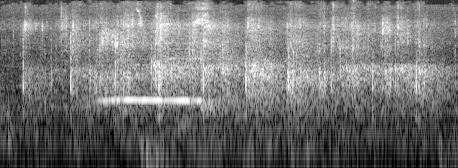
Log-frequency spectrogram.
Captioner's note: applause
